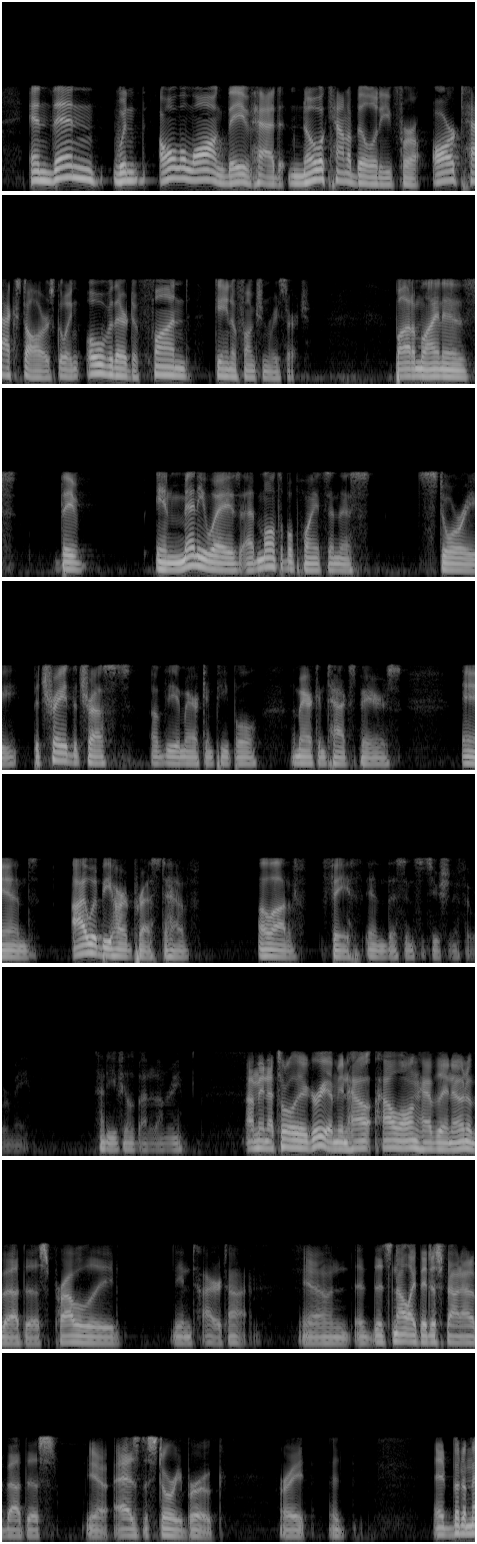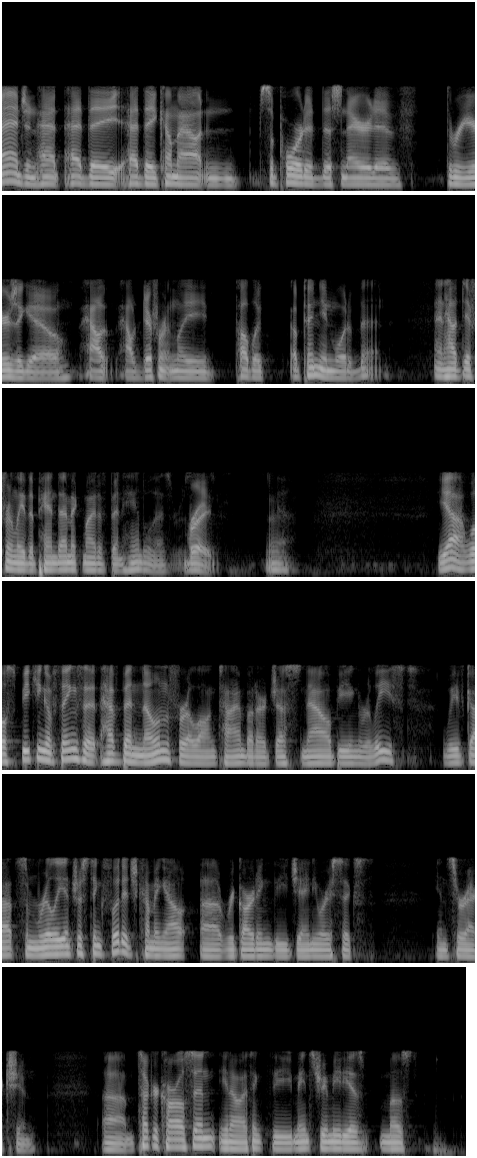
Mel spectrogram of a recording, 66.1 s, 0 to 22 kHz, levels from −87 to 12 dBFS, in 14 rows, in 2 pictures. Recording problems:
high frequencies cut off; severe; nothing above 4 kHz

